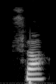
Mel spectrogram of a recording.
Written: ca

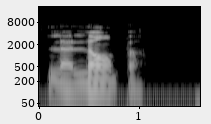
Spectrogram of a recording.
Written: lampe

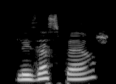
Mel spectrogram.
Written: asperges

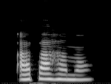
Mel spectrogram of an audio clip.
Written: apparemment

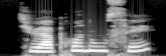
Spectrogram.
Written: tu as prononce

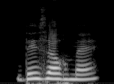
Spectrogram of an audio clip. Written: desormais

